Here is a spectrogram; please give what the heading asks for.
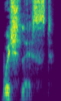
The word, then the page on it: wish list: British English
